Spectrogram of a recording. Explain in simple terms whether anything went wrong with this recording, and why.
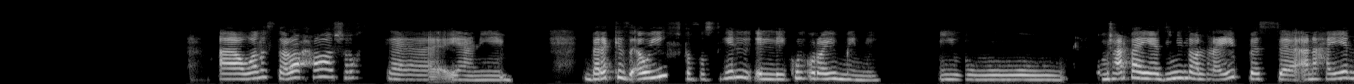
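Throughout, the speech sounds rough and grainy, with a thin, artificial top end, likely from low-delay AAC compression squeezing the voice into very short, data-starved chunks.

At 3.47–3.52 s and 11.84–11.89 s there's a brief smeared, noisy blip: AAC frame loss with concealment, where a missing 30 ms slice was guessed from the sound just before it.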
